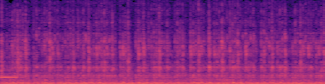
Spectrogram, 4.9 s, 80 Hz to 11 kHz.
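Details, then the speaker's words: High-mileage 2002 Ford Explorer SportTrac, 4.0-liter, two-wheel drive, warm idle: fast metallic chatter over the engine that quiets with a little throttle; timing chain failure rattle, common on these 4-liter engines. "Give it a little gas, it gets a little quieter. And like I said, this is very common on these this is very common on these 4-liter engines."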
